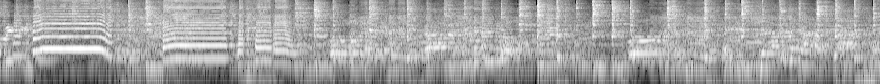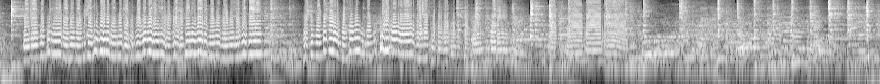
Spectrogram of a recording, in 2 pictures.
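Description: Trombone solo with a salsa big band: a few long held notes near the start, then quick runs of notes, over bass and percussion keeping the beat.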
